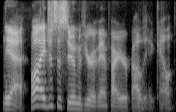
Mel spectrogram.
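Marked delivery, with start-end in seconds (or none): none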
